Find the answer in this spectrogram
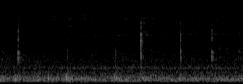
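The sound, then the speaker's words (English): Writing of a word in Arabic: a few short, scratchy strokes over a steady low hum, faint and with no talk. “I'll write it in Arabic for you as well. That's easier.”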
